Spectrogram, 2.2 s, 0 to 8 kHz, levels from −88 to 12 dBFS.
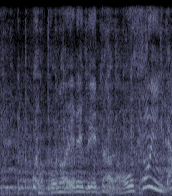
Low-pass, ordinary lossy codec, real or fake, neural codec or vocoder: none; none; fake; codec, 16 kHz, 16 kbps, FunCodec, trained on Chinese and English, 50 frames a second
